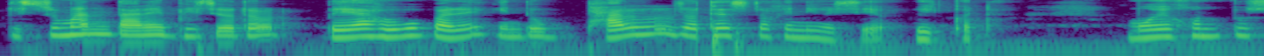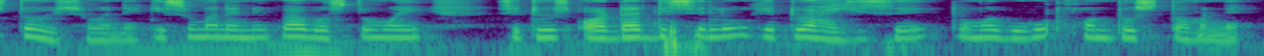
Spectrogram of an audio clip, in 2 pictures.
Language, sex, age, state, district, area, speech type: Assamese, female, 30-45, Assam, Kamrup Metropolitan, rural, spontaneous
